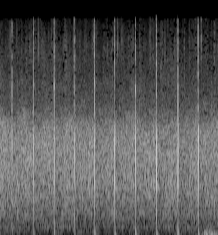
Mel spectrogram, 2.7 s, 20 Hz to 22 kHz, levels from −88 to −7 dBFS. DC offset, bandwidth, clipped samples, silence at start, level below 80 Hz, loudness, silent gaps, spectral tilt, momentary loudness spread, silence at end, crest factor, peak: under 0.1%; 16.5 kHz; under 0.1%; 0 s; -56 dBFS; -28 LUFS; none; 0 dB/octave; 4 LU; 0 s; 24 dB; -6 dBFS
